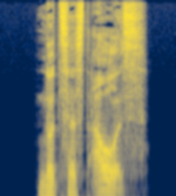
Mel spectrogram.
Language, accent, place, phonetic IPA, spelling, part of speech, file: German, Germany, Berlin, [ˌnʊt͡səst ˈaʊ̯s], nutzest aus, verb, De-nutzest aus.ogg
- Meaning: second-person singular subjunctive I of ausnutzen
